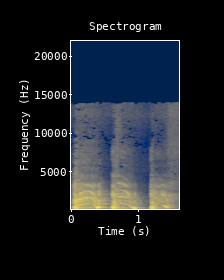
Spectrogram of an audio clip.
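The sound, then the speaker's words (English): Three coughs, each a harsh throat-clearing burst followed by a second, shorter rasp, come in an even rhythm with brief pauses between them. They are fairly loud, with no other sound around them. “I'm trying to get it out of my throat.”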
